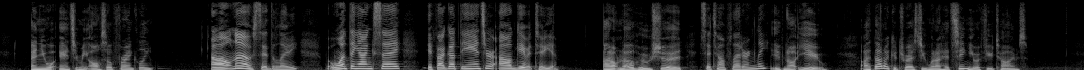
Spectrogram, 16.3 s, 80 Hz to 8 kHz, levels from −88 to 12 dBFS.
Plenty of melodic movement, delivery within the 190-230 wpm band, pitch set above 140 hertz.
Yes: wide, 7.6 semitones; average, 200 wpm; medium, 185 Hz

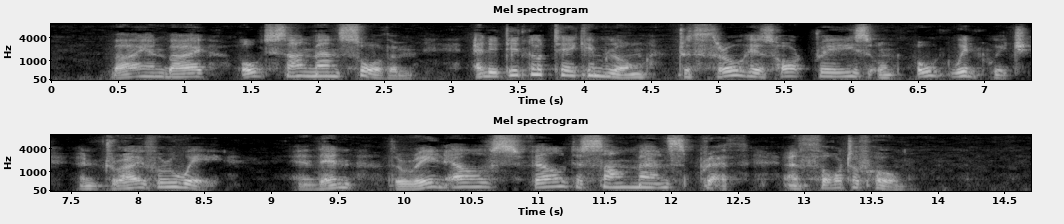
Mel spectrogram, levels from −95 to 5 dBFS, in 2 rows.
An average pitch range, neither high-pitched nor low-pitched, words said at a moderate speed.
Yes: average, 3.2 semitones; medium, 165 Hz; average, 170 wpm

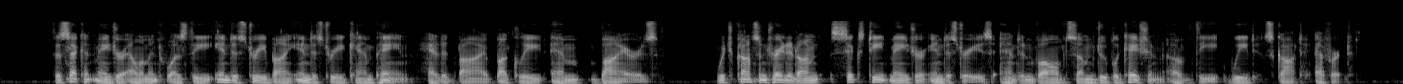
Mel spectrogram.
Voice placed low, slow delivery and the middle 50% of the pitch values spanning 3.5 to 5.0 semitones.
Yes: very low, 80 Hz; slow, 130 wpm; average, 4.1 semitones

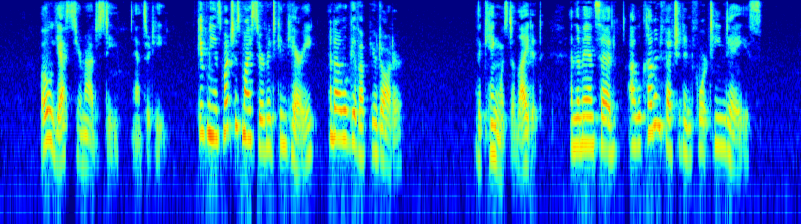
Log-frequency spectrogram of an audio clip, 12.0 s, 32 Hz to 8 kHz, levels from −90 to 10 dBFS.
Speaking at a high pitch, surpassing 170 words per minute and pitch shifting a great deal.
Yes: high, 230 Hz; average, 195 wpm; wide, 6.2 semitones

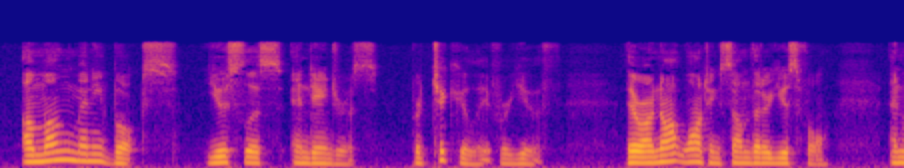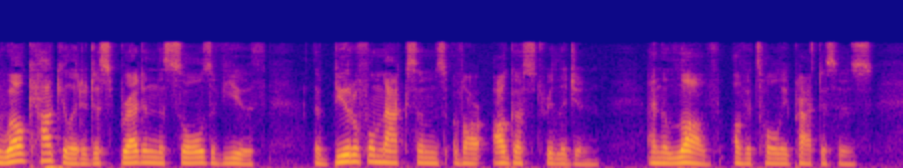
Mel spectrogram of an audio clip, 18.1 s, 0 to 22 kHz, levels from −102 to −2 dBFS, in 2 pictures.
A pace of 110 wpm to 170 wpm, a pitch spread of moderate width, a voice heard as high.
No: average, 145 wpm; average, 3.0 semitones; low, 125 Hz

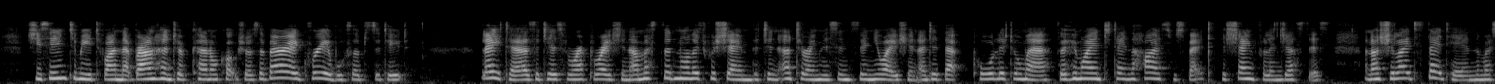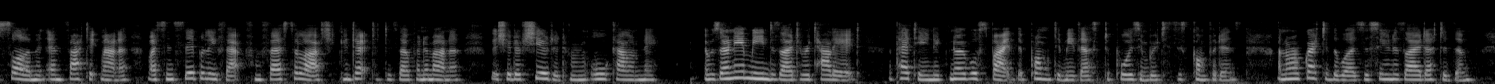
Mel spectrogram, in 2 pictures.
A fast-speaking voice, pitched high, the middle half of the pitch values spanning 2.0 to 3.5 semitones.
Yes: fast, 235 wpm; high, 230 Hz; average, 2.7 semitones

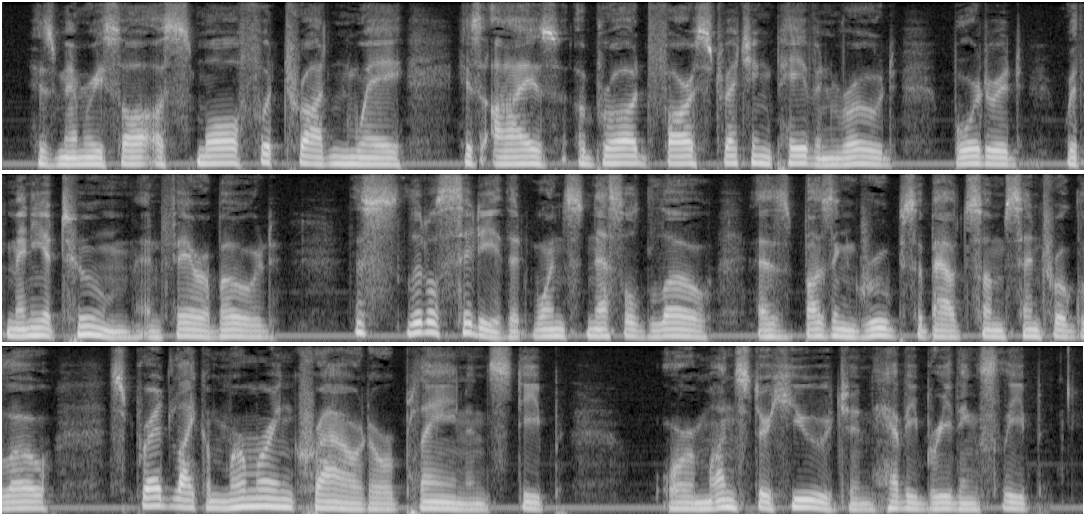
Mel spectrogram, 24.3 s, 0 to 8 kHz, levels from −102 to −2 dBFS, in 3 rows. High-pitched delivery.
No: low, 115 Hz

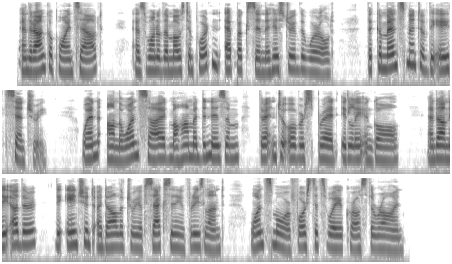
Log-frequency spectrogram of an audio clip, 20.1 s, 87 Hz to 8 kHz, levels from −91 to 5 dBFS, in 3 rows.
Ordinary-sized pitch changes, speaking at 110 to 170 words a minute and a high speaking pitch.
No: narrow, 2.1 semitones; average, 165 wpm; high, 200 Hz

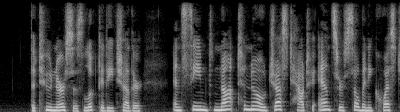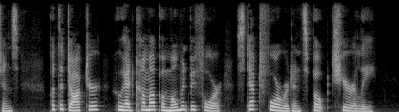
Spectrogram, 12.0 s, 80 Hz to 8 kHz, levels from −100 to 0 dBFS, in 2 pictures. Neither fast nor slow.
Yes: average, 170 wpm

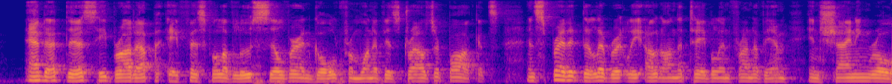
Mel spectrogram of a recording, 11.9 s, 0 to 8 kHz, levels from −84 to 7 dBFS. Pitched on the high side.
No: low, 120 Hz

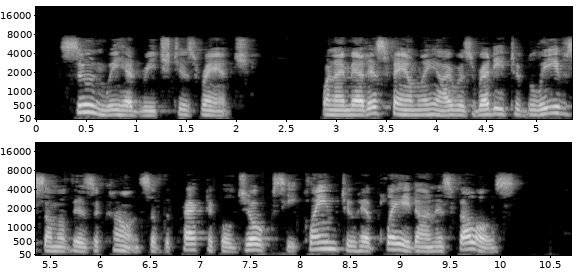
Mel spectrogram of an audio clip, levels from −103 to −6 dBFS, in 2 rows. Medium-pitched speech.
Yes: medium, 170 Hz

